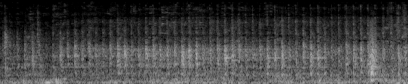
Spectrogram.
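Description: A steady tractor engine chugs and knocks throughout, a low rhythmic thumping with rattling vibration, close by and continuous, no talking.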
